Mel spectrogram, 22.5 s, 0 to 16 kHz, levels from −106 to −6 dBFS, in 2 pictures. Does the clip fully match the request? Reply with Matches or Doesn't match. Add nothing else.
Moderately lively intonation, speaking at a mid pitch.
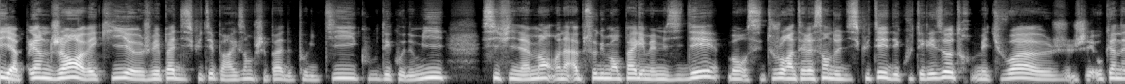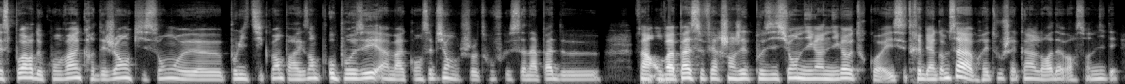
Matches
